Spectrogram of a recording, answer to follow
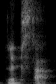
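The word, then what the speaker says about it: Lipstadt: Uh Miss Lipstat, is that surname or how do you pronounce it? Lipstat.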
